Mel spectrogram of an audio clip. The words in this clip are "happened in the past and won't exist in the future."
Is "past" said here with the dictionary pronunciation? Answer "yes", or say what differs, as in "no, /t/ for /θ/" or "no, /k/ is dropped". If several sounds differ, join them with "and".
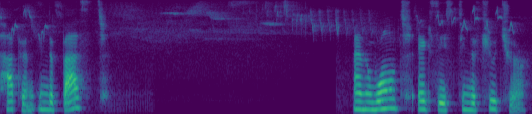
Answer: yes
